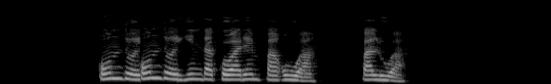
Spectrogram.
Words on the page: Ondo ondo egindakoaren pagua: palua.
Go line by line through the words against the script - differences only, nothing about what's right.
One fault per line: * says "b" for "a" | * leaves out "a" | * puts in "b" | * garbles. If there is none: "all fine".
all fine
